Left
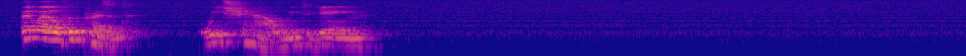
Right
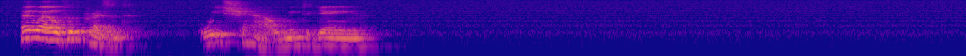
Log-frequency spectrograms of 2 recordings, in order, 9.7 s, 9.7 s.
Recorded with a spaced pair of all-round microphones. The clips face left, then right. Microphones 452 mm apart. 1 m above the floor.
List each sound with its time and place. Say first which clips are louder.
0.2 s a man speaking: right 3 dB; 55° right (ahead or behind), 2.5 m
